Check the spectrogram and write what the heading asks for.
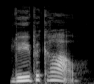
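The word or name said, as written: LØBEGRAV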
